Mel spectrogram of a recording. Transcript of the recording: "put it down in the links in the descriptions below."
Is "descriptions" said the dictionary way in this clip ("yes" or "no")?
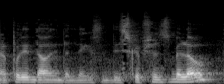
no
